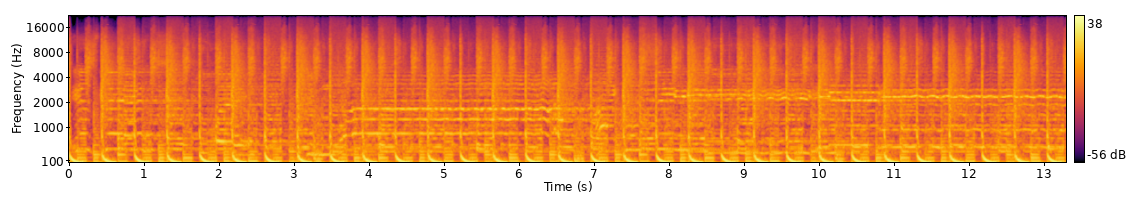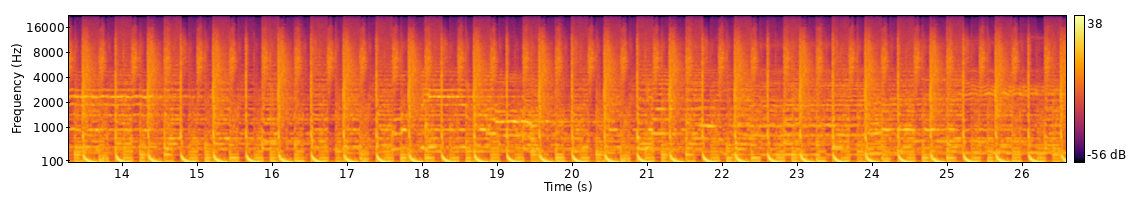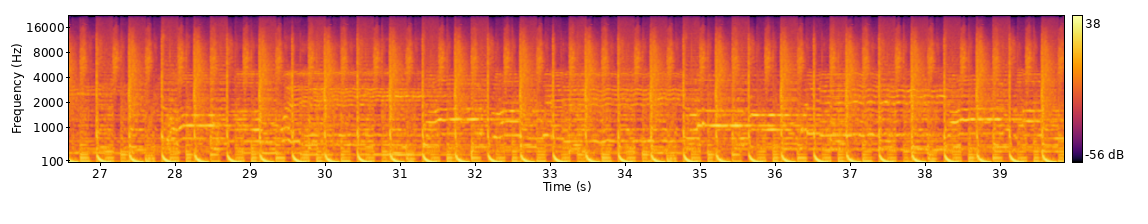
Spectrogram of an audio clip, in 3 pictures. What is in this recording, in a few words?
trance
